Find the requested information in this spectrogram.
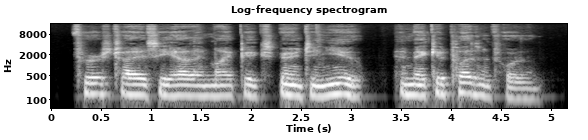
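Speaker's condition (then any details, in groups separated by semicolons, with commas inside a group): Parkinson's; tremor varies day to day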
